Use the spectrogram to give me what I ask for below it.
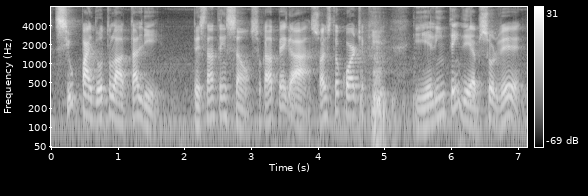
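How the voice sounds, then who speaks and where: Man, mid-pitched, fast-talking, earnest podcast commentator. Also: animated, slight background noise. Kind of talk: casual podcast conversation.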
